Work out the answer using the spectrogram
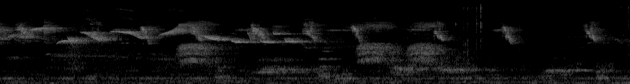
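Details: Morning birdsong with several birds chirping together: bright, high, sliding whistles and rapid twitters at first, thinning toward the end into scattered sharp chirps over a soft steady background.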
